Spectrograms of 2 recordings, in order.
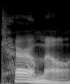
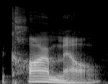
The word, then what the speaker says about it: caramel: Thực ra cái chữ này người Mỹ có hai cách phát âm. Một là caramel, hai nữa là caramel.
